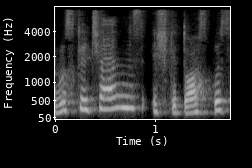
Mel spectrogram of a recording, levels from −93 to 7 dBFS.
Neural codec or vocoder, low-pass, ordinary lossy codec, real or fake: codec, 16 kHz, 1.1 kbps, Voila-Tokenizer; 7.2 kHz; MP3, 48 kbps; fake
